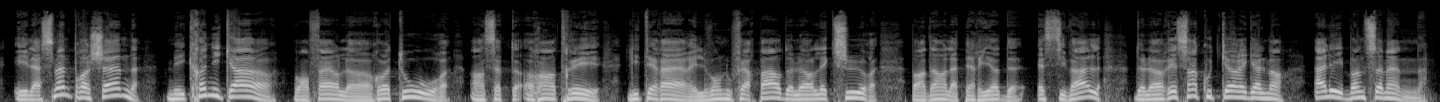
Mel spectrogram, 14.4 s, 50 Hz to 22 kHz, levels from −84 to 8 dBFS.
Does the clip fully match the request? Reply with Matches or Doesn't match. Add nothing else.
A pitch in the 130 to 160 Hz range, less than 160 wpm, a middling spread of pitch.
Doesn't match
